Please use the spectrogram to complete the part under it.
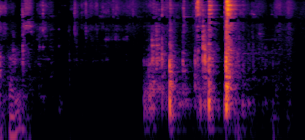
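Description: A metal clamp clicks and knocks against wood.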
